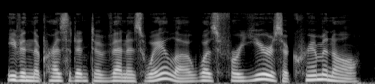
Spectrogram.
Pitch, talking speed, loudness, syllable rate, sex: 175 Hz, 160 wpm, -16 LUFS, 5.1 syllables/s, female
